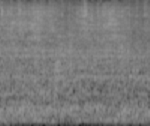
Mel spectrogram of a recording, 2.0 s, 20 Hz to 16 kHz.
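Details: 1995 Ford F-250 two-wheel drive, 7.3 Powerstroke diesel, twin I-beam front suspension, driving: steady low growling hum under road noise from a worn front wheel bearing, later replaced; tire wear ruled out.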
